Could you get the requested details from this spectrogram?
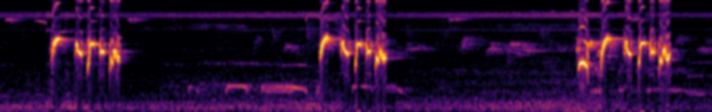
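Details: Red-whiskered bulbul from Thailand, recorded as a caged bird's morning training song: three bright, bouncy phrases of rapid whistled notes, about every two and a half seconds, plus a soft low chirp and steady high hum.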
